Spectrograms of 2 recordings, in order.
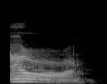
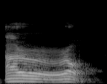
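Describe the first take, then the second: No difference in how they are said.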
